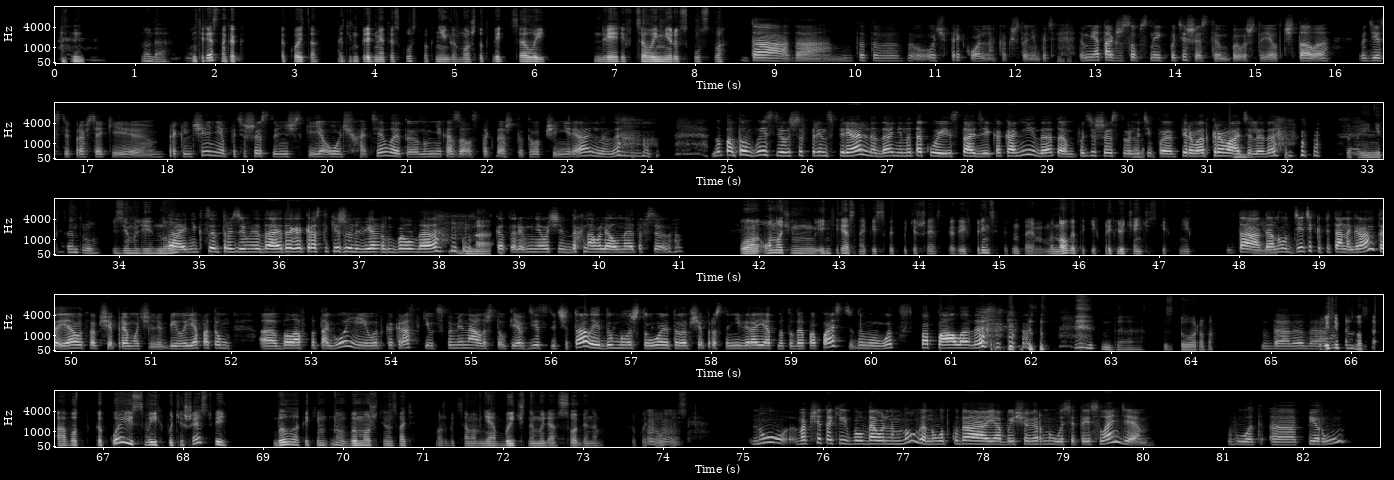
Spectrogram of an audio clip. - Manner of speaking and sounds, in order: other noise; chuckle; chuckle; tapping; chuckle; other background noise; laugh
- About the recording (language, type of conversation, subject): Russian, unstructured, Что тебе больше всего нравится в твоём увлечении?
